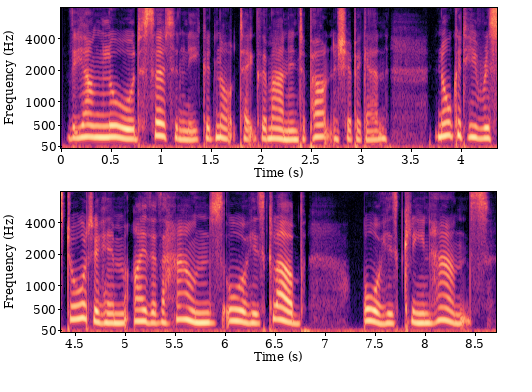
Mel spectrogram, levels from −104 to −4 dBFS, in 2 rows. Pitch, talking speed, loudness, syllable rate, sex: 220 Hz, 185 wpm, -16 LUFS, 5.0 syllables/s, female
